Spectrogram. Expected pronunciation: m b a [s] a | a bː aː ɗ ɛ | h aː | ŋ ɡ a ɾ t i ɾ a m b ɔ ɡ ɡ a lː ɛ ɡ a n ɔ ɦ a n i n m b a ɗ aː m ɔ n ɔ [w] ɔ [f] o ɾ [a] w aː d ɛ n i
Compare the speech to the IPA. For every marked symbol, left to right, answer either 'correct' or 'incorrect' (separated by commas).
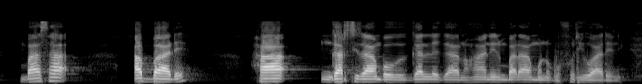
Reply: correct, incorrect, correct, incorrect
